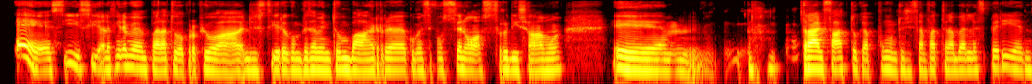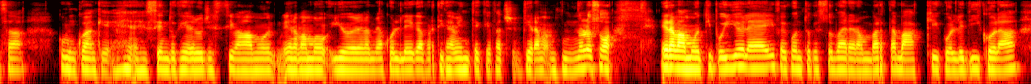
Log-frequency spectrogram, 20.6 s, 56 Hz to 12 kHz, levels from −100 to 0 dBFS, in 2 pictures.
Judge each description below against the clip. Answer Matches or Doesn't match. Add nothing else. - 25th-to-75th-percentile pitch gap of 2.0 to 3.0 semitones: Doesn't match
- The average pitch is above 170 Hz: Doesn't match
